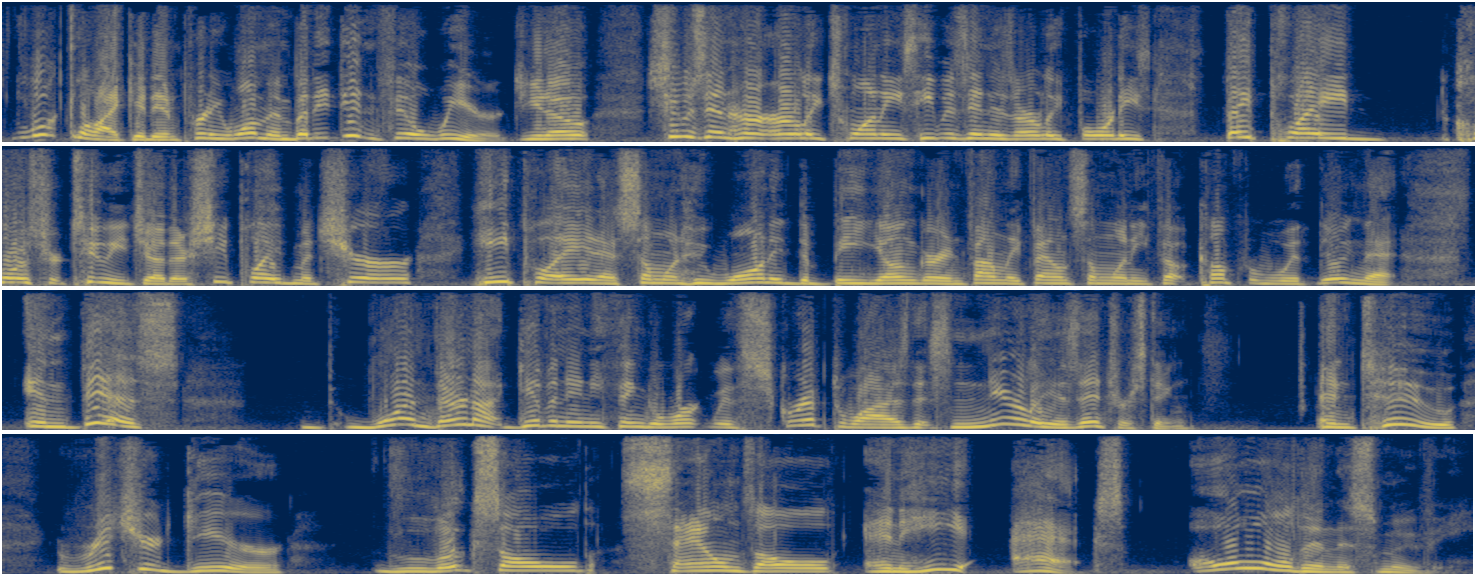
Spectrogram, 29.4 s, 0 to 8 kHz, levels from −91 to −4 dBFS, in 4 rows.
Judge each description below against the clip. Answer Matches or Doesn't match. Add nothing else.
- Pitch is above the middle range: Matches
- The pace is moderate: Matches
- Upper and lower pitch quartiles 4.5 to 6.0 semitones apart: Matches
